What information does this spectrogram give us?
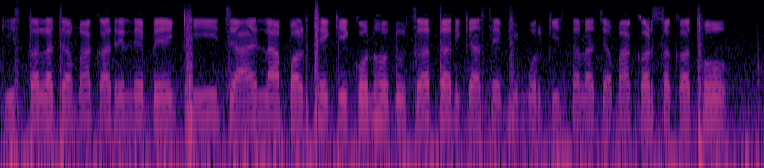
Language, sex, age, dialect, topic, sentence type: Chhattisgarhi, male, 18-24, Eastern, banking, question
